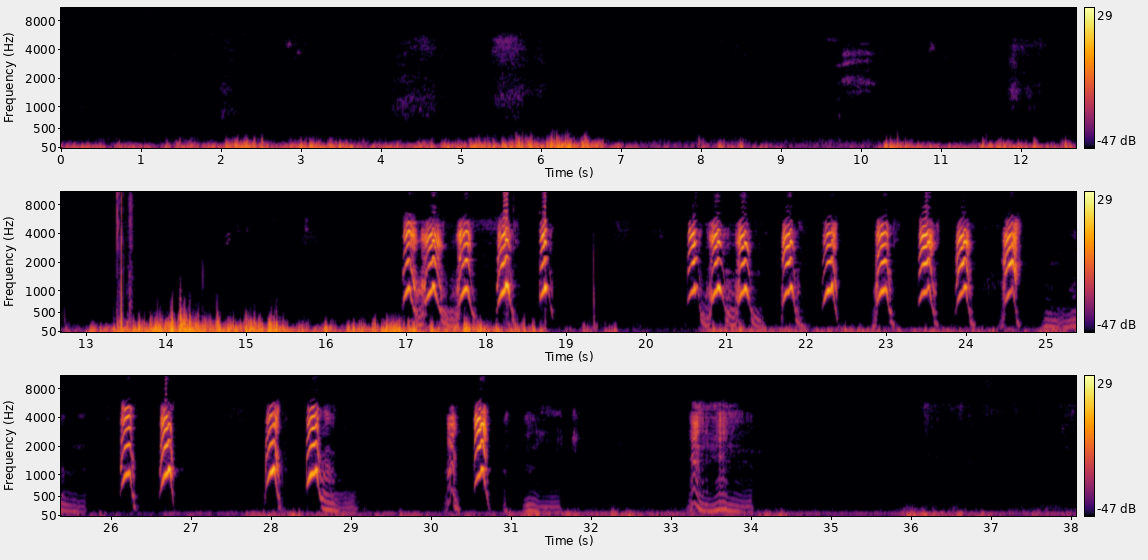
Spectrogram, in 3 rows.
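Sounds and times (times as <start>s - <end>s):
puppy yapping: 17.0s - 18.9s, 20.6s - 24.8s, 26.1s - 26.9s, 27.9s - 29.0s, 30.2s - 31.9s, 33.2s - 34.0s.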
